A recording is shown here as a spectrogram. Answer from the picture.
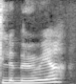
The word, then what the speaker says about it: Lemuria: and I want to say it's pronounced Lemuria, but I don't know. – That's how I pronounce it.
